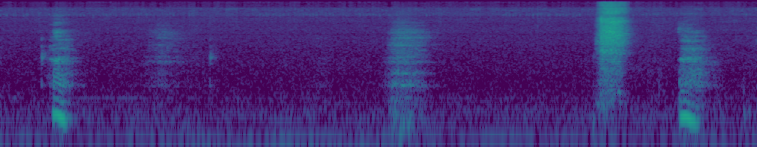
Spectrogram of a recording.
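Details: Soft sneezes in a quiet room, each with a short intake of breath before a brief burst: plain sneezing.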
